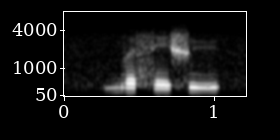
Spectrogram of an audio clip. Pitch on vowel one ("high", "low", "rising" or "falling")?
falling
